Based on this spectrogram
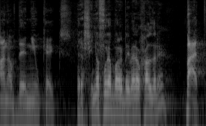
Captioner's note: speaking spanish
